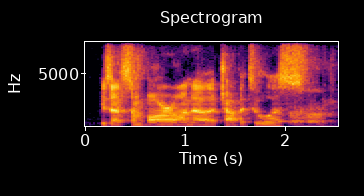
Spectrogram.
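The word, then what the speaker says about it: Tchoupitoulas: Orleans from Boston, he's at some bar on Chapatulas called Vic's. There you go. You said it right, man. Are you proud of yourself? Yeah, I can say Chapatulas.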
